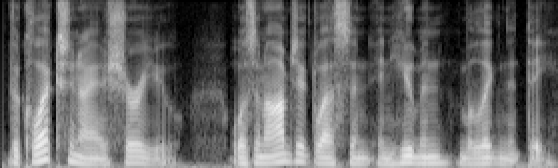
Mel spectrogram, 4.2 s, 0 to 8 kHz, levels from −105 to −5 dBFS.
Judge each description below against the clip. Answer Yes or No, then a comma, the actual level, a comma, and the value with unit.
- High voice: No, low, 100 Hz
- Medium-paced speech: Yes, average, 170 wpm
